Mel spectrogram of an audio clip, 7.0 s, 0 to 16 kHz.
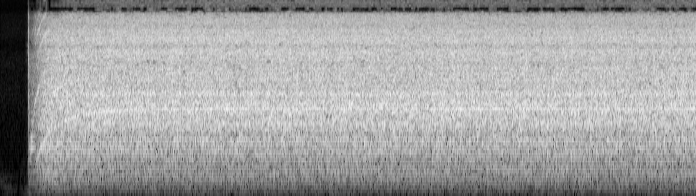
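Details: Compact TriStar C8 two-speed vacuum, Ametek replacement motor (upgrade from early-1970s 6 A model) after bearing replacement and greasing: spins up quickly to a steady high rushing whir, no grinding or rattle; 9.3 A on high, healthy.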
